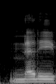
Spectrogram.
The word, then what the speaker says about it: neti: into neti pots okay it's spelled n-e-t-i okay nettie pots we want to make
